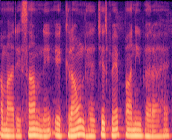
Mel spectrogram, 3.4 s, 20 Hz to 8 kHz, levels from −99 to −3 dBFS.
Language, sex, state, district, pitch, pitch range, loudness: Hindi, male, Bihar, Katihar, 120 Hz, 115-130 Hz, -17 LUFS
